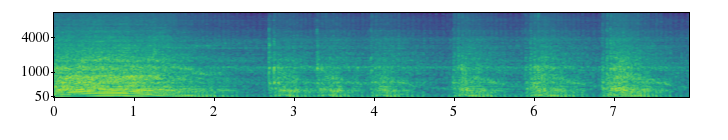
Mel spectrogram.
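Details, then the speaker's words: Honda Vario 150 scooter at 93,000 km, after an oil change to a Bimoli cooking-oil mix with a little Shell Rimula R4X: a smooth idle with quick throttle blips, revs rising and falling cleanly with no knock. The owner says it still sounds smooth and normal. "Nah sudah Mbah sudah saya matikan ini suaranya masih halus tetap enteng tetap normal performa enak sarikan enteng"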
